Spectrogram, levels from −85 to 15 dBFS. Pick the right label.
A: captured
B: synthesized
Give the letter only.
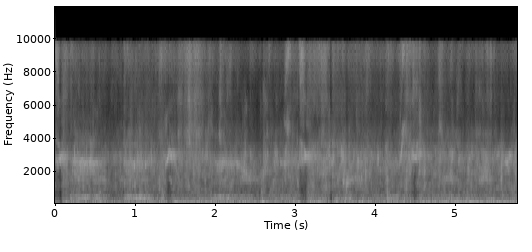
B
